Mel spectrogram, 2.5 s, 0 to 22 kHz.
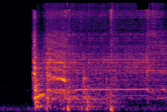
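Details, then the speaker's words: International Harvester 4130 skid steer with choke on, some throttle: the starter cranks with a few uneven thumps and the engine nearly catches, then cranking cuts out after two seconds with no start; owner suspects the starter kicks out thinking it has already fired. "but it's almost firing it's just barely not firing because the starter's kicking out thinking that it has already fired and it hasn't"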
